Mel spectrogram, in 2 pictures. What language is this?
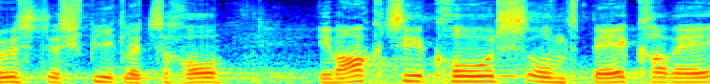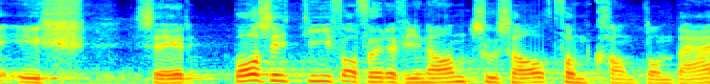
Swiss German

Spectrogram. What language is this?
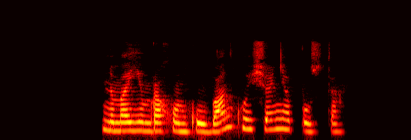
Belarusian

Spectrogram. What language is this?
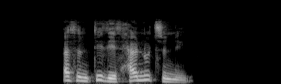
Kabyle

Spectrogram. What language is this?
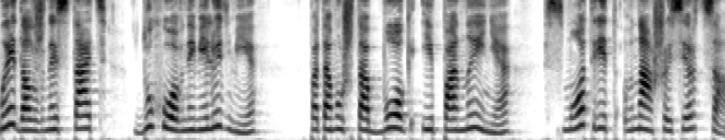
Russian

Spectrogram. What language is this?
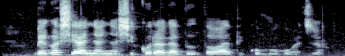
Kikuyu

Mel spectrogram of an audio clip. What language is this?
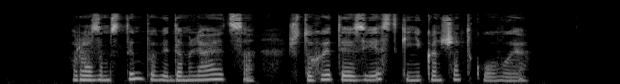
Belarusian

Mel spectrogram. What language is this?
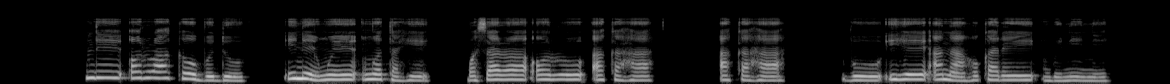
Igbo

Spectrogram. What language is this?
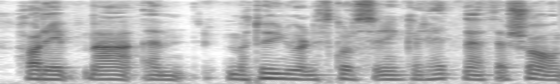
Welsh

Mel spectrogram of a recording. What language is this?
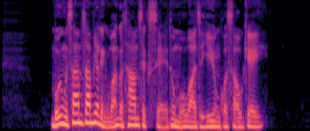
Cantonese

